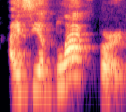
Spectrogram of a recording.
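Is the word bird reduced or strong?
reduced. Bird is reduced, with stress on black. A particular species of bird. "as in the species that is called a blackbird"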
